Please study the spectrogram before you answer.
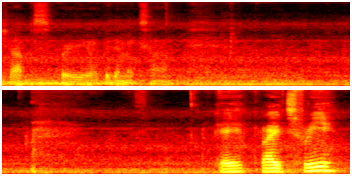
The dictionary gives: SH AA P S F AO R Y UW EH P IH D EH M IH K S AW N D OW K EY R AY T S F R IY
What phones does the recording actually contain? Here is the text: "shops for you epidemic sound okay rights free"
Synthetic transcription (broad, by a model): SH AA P S F AO R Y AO EH P IH D EH M IH K S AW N OW K EY R AY T S F R IY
